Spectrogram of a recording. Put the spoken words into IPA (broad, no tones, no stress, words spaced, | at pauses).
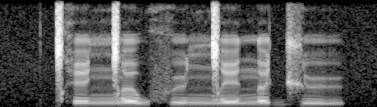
ǀʰeŋ͡ǀəwfʉ ŋ͡ǀenə d͡ʒʉ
